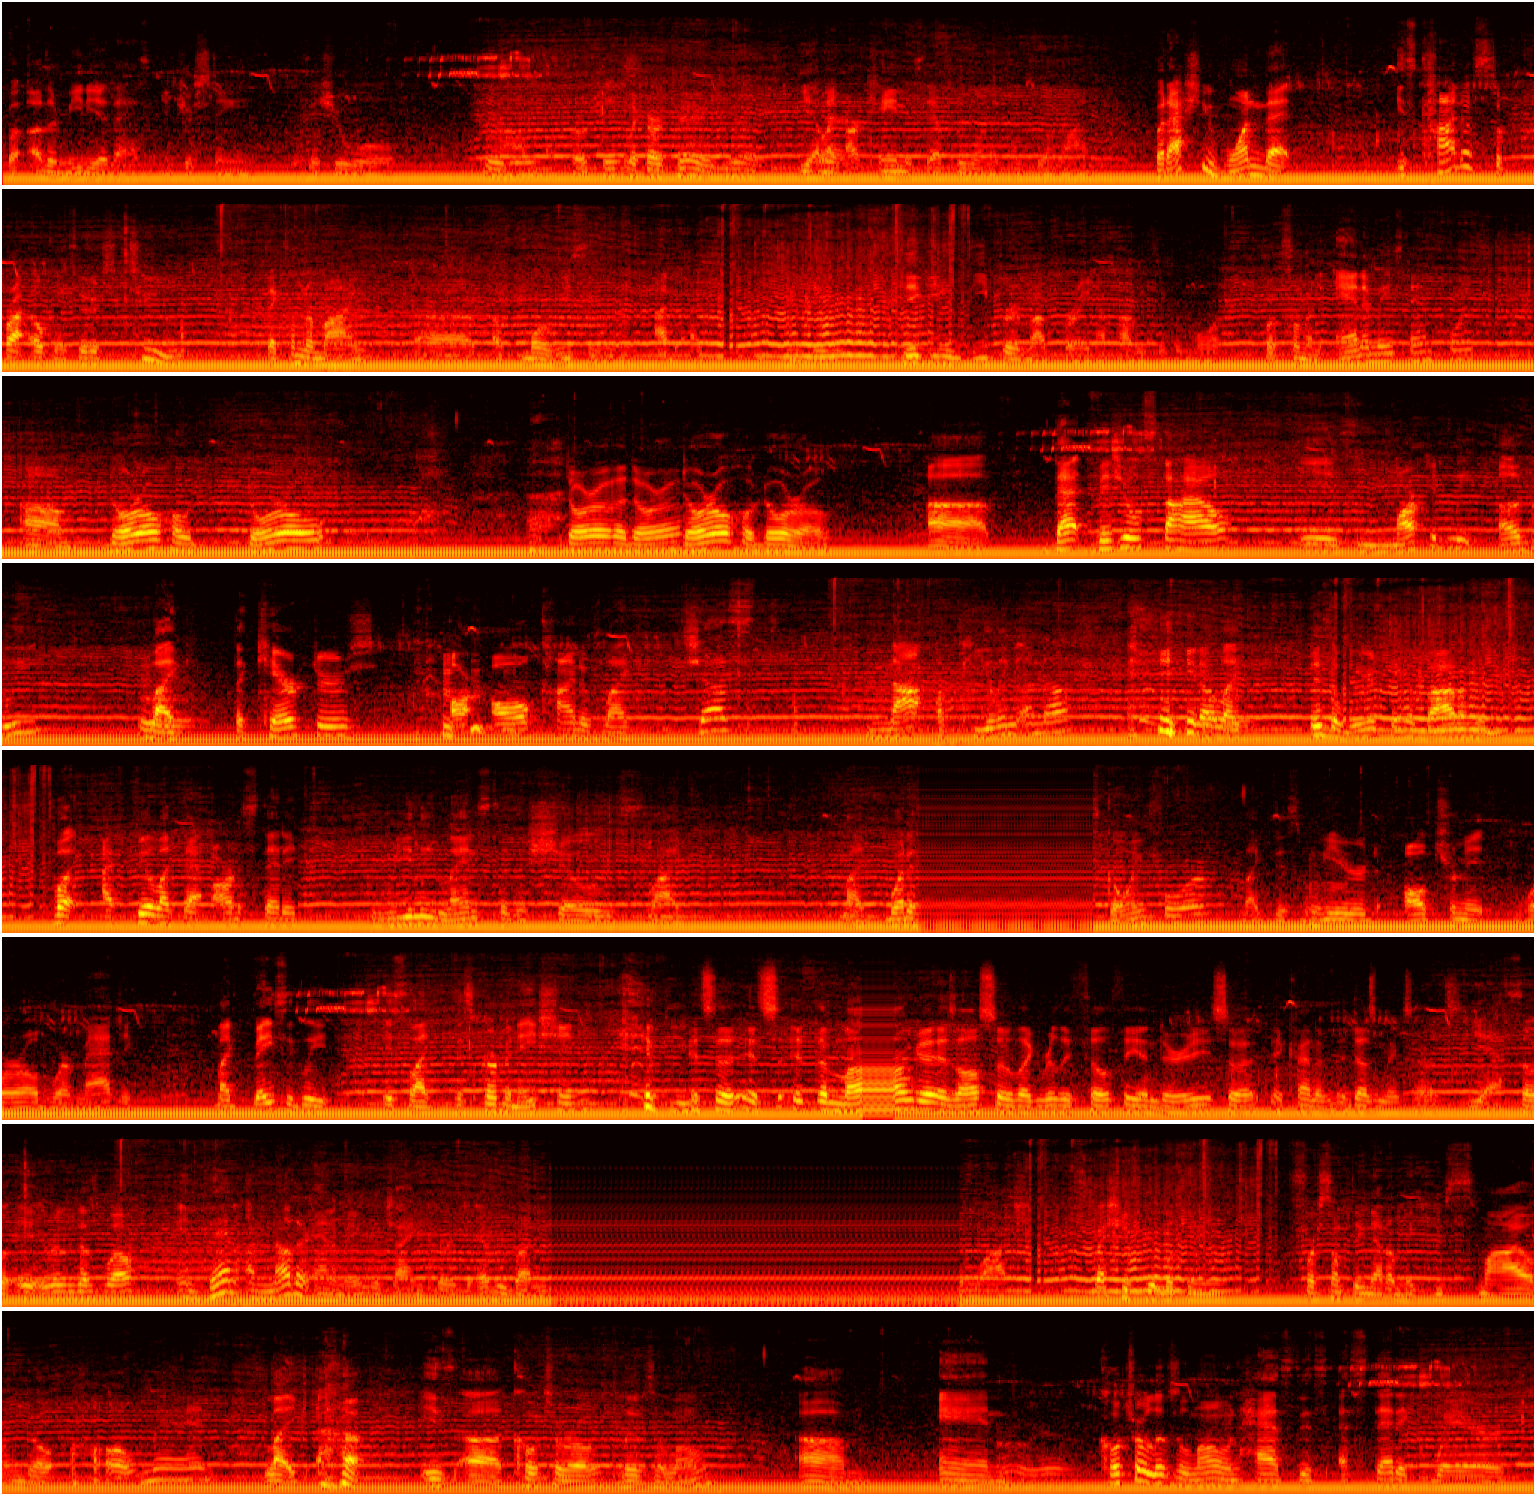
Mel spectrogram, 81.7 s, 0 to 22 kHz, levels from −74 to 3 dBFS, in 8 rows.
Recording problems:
electrical hum; loud; throughout; 50 Hz, 7 dB below the speech
audio freezing; at 47 s for 1 s, at 57 s and at 1:05 for 2.5 s

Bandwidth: 16 kHz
